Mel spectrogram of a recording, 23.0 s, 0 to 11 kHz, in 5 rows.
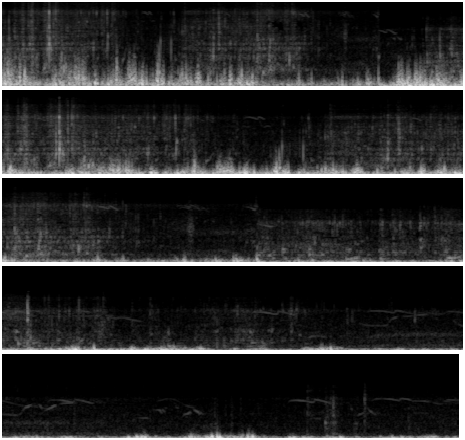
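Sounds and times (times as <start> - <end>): water sloshing and splashing: 0.0 - 3.5, 4.2 - 10.9, 11.8 - 15.0.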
